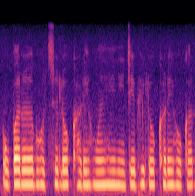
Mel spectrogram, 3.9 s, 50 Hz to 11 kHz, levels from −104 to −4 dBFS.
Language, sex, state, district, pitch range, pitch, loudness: Hindi, female, Madhya Pradesh, Bhopal, 180-190 Hz, 185 Hz, -19 LUFS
